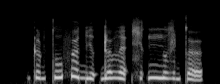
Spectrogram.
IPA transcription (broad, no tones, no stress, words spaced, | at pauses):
ʈuɖt̪u fə˞bʲuʔ ɖə˞vɛʔ ɕəʔnːuzəɖt̪ə˞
